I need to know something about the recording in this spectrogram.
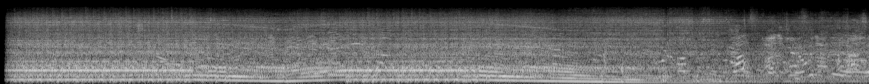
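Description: VW Golf II with an aftermarket exhaust, revved while stationary. It is held at high steady revs, dips briefly about three seconds in, climbs back, then falls away steadily toward idle over the last few seconds.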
